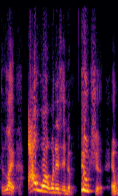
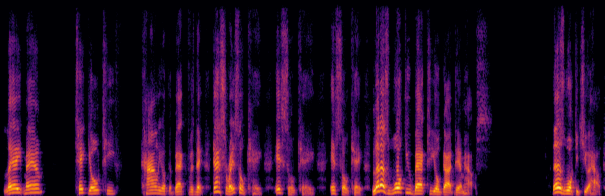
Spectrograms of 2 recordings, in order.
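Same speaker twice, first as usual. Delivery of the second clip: soothing mock cop; 3 semitones lower, 4 dB quieter than usual. Police gently coaxing biting woman.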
